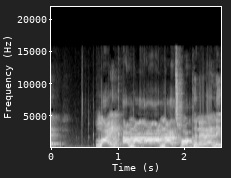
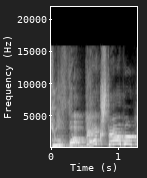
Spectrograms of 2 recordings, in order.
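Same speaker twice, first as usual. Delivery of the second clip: higher, angrier repeat of You fuck backstabber; repeating the accusation to the boyfriend, angrier and higher; 9 semitones higher than usual. Retold or imitated. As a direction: throw the same words back harder and higher.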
